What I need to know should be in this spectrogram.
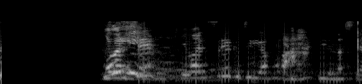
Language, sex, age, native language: Icelandic, female, 10, Icelandic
